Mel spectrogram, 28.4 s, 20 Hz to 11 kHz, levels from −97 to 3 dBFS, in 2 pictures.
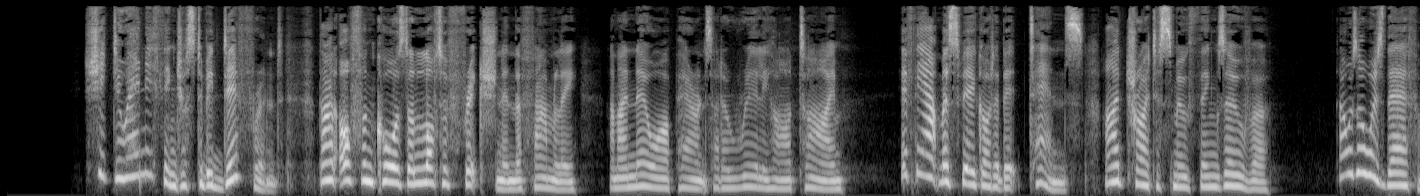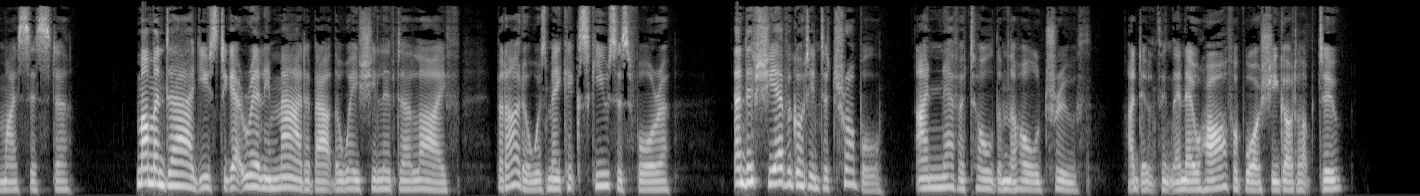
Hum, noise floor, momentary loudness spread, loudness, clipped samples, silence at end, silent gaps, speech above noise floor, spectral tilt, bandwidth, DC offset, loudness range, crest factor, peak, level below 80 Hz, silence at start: none; under -90 dBFS; 12 LU; -19 LUFS; under 0.1%; 0.8 s; none; over 71 dB; -3.5 dB/octave; 10.5 kHz; under 0.1%; 5 LU; 20 dB; 0 dBFS; -70 dBFS; 0.85 s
